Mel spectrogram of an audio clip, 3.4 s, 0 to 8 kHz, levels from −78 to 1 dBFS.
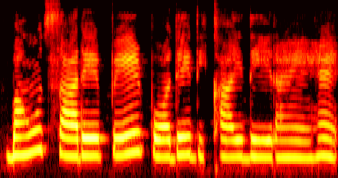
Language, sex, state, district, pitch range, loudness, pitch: Hindi, female, Madhya Pradesh, Bhopal, 255-280 Hz, -15 LUFS, 270 Hz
